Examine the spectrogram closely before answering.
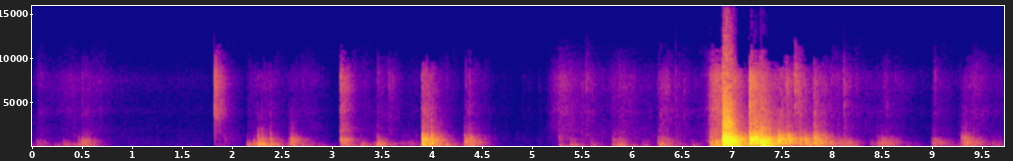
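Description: Border collie puppy gnawing a beef chew bone: irregular crunching and scraping clicks of teeth on bone, with one loud thump about seven seconds in.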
